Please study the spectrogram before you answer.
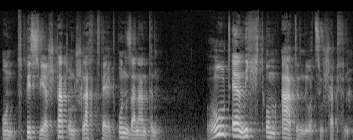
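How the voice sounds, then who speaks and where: An actor playing a stately Roman general in a classic radio play, declaiming solemnly with emphatic pauses. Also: male voice, lowish voice, big pitch swings, bright, forceful tone, heavily acted. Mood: solemn praise. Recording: echoey radio drama studio.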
